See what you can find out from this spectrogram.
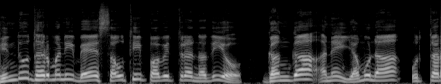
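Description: No technical faults can be heard anywhere in the recording.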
